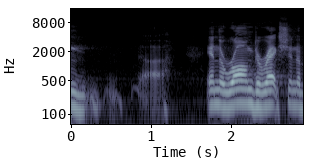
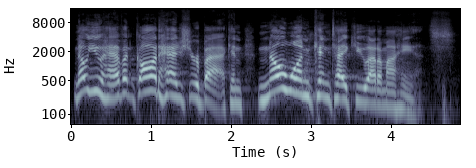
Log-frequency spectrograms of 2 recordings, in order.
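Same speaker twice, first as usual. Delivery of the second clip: higher and louder, reassuring declaration; voicing the apostle John; 5 semitones higher, 7 dB louder than usual. John answers the doubting believer, loud and firm. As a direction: proclaim it like scripture speaking. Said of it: "And John is saying".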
